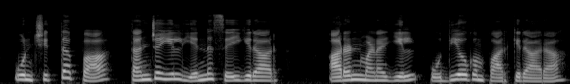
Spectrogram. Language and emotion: Tamil, neutral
